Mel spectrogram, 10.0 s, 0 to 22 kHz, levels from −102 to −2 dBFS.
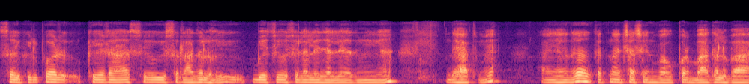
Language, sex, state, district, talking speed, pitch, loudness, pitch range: Bhojpuri, male, Bihar, East Champaran, 125 wpm, 105 Hz, -19 LUFS, 100-110 Hz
